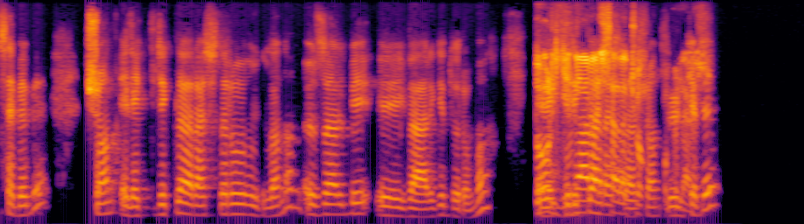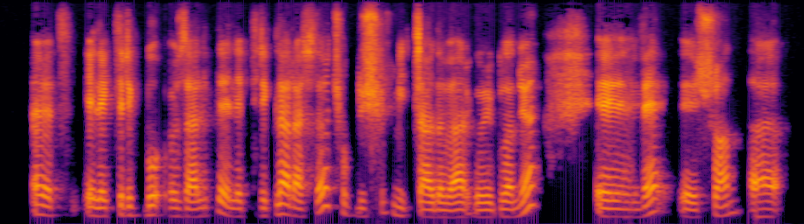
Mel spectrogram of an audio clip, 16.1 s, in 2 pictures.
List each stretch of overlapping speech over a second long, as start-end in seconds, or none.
5.4-7.2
